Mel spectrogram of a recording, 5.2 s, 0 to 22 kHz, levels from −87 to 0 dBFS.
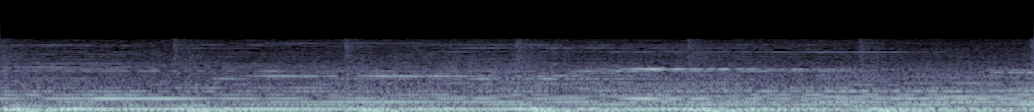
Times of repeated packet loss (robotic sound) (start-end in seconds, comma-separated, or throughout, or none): none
